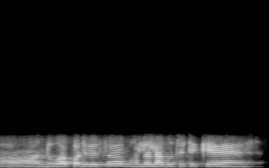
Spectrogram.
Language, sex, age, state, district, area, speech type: Odia, female, 18-30, Odisha, Dhenkanal, rural, conversation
